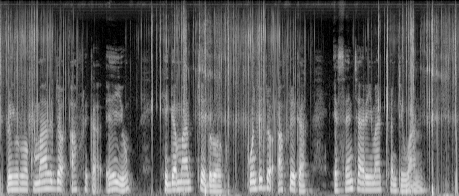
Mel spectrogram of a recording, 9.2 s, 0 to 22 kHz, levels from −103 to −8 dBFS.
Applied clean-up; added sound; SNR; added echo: none; Crushing; 11 dB; none.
